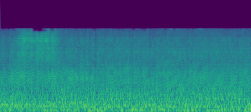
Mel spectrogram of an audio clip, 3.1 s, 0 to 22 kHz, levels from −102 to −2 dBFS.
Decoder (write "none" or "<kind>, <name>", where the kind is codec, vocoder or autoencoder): vocoder, Vocos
